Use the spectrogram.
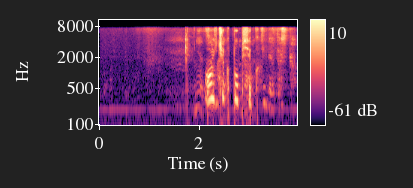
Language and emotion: Russian, neutral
